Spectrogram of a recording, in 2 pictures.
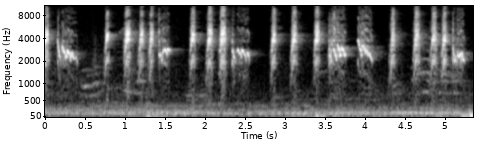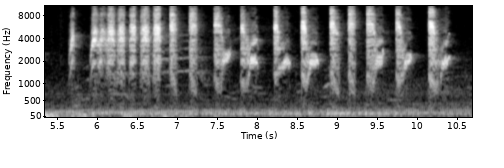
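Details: Long-tailed shrike from Indonesia delivering a fast, varied string of sharp chips and rasping, slurred notes in quick bursts with barely a break.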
